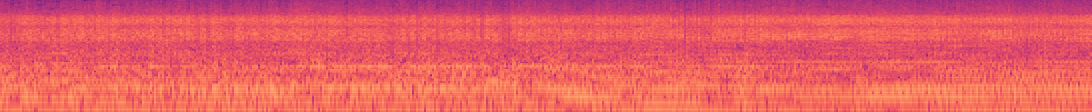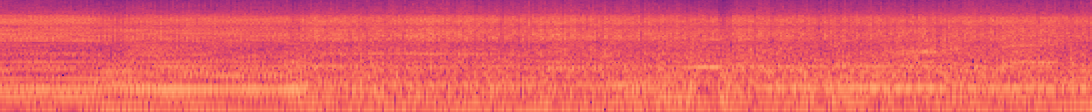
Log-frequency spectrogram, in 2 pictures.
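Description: Live blackened death metal band playing: distorted electric guitars holding long notes over a dense, unbroken wall of loud sound.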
